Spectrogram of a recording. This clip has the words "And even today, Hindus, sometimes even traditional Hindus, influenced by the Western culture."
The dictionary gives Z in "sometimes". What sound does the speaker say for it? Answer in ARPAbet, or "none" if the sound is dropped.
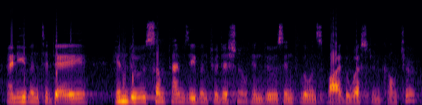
Z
